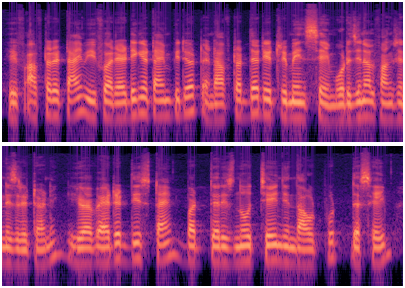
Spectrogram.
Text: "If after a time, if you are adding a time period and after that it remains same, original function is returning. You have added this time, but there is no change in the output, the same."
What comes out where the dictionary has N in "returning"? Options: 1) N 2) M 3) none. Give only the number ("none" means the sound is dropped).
1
